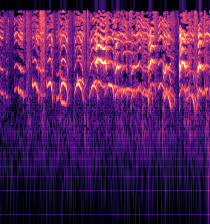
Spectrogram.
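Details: Pomeranian puppies indoors: a rapid run of high, squeaky whines and yips, each rising then bending down, overlapping and repeated several times a second, with no other clear sounds.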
